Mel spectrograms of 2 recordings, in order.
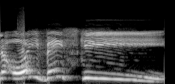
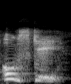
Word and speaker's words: Oyvaiski: Please welcome to our show from Santa Cruz, California, Ben Oyvaiski. Shalom and peace unto you, Yuki. By the way, it's pronounced Ovsky. Oh, sorry, Ben, because it's written here, Oyvaiski.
